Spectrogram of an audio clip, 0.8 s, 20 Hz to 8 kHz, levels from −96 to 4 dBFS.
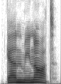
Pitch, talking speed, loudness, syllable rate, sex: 215 Hz, 220 wpm, -13 LUFS, 3.9 syllables/s, female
